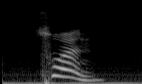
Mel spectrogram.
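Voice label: "cun", Mandarin Chinese, fourth tone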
